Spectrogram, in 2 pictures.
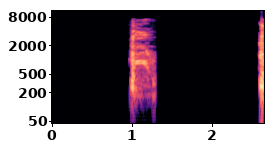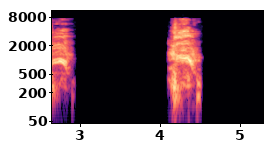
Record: three_cough_length: 5.3 s
three_cough_amplitude: 32768
three_cough_signal_mean_std_ratio: 0.28
survey_phase: beta (2021-08-13 to 2022-03-07)
age: 45-64
gender: Male
wearing_mask: 'No'
symptom_cough_any: true
symptom_new_continuous_cough: true
symptom_runny_or_blocked_nose: true
symptom_sore_throat: true
symptom_fatigue: true
symptom_headache: true
symptom_change_to_sense_of_smell_or_taste: true
symptom_loss_of_taste: true
symptom_other: true
smoker_status: Ex-smoker
respiratory_condition_asthma: false
respiratory_condition_other: true
recruitment_source: Test and Trace
submission_delay: 0 days
covid_test_result: Positive
covid_test_method: LFT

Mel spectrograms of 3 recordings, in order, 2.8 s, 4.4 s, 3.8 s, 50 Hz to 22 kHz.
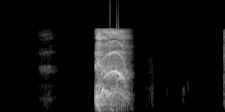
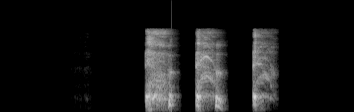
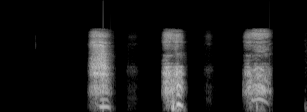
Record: cough_length: 2.8 s
cough_amplitude: 28377
cough_signal_mean_std_ratio: 0.31
three_cough_length: 4.4 s
three_cough_amplitude: 27273
three_cough_signal_mean_std_ratio: 0.32
exhalation_length: 3.8 s
exhalation_amplitude: 24988
exhalation_signal_mean_std_ratio: 0.35
survey_phase: beta (2021-08-13 to 2022-03-07)
age: 45-64
gender: Female
wearing_mask: 'No'
symptom_fatigue: true
symptom_onset: 12 days
smoker_status: Ex-smoker
respiratory_condition_asthma: false
respiratory_condition_other: false
recruitment_source: REACT
submission_delay: 1 day
covid_test_result: Negative
covid_test_method: RT-qPCR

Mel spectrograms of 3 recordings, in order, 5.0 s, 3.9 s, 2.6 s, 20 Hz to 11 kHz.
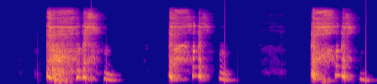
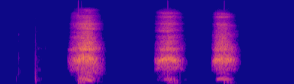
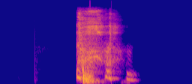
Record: three_cough_length: 5.0 s
three_cough_amplitude: 26809
three_cough_signal_mean_std_ratio: 0.47
exhalation_length: 3.9 s
exhalation_amplitude: 7473
exhalation_signal_mean_std_ratio: 0.39
cough_length: 2.6 s
cough_amplitude: 26329
cough_signal_mean_std_ratio: 0.33
survey_phase: beta (2021-08-13 to 2022-03-07)
age: 18-44
gender: Female
wearing_mask: 'No'
symptom_cough_any: true
symptom_runny_or_blocked_nose: true
symptom_fatigue: true
symptom_fever_high_temperature: true
symptom_change_to_sense_of_smell_or_taste: true
symptom_onset: 5 days
smoker_status: Never smoked
respiratory_condition_asthma: false
respiratory_condition_other: false
recruitment_source: Test and Trace
submission_delay: 3 days
covid_test_result: Positive
covid_test_method: RT-qPCR
covid_ct_value: 23.1
covid_ct_gene: N gene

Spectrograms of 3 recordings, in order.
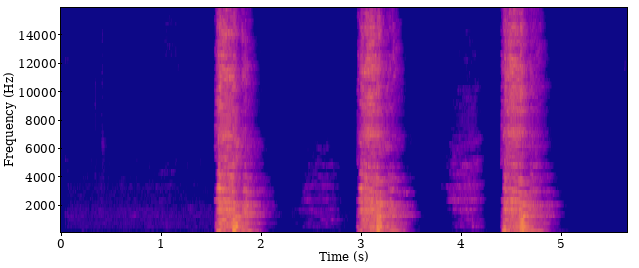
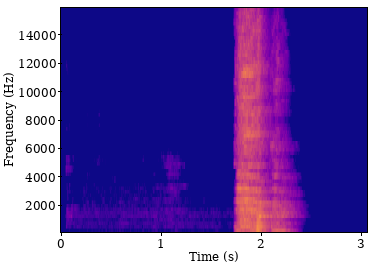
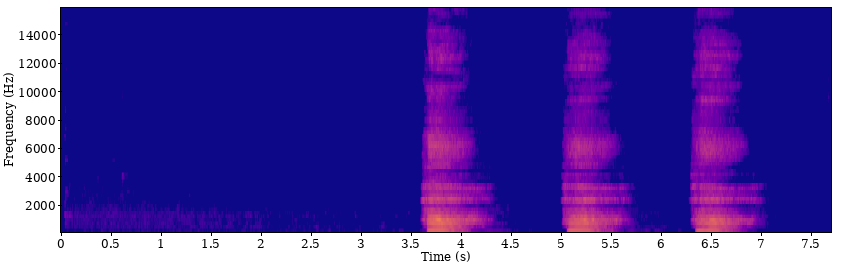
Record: three_cough_length: 5.7 s
three_cough_amplitude: 32768
three_cough_signal_mean_std_ratio: 0.35
cough_length: 3.1 s
cough_amplitude: 32727
cough_signal_mean_std_ratio: 0.29
exhalation_length: 7.7 s
exhalation_amplitude: 13910
exhalation_signal_mean_std_ratio: 0.33
survey_phase: beta (2021-08-13 to 2022-03-07)
age: 45-64
gender: Male
wearing_mask: 'No'
symptom_none: true
smoker_status: Current smoker (11 or more cigarettes per day)
respiratory_condition_asthma: false
respiratory_condition_other: false
recruitment_source: REACT
submission_delay: 1 day
covid_test_result: Negative
covid_test_method: RT-qPCR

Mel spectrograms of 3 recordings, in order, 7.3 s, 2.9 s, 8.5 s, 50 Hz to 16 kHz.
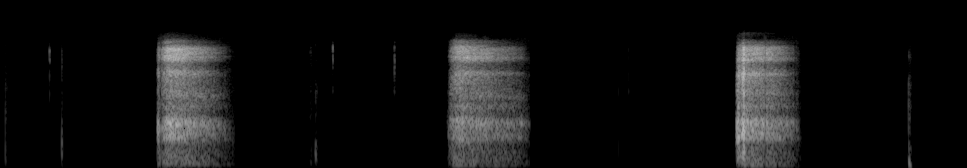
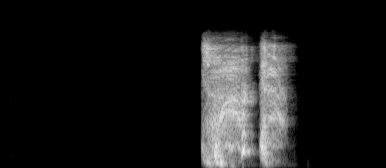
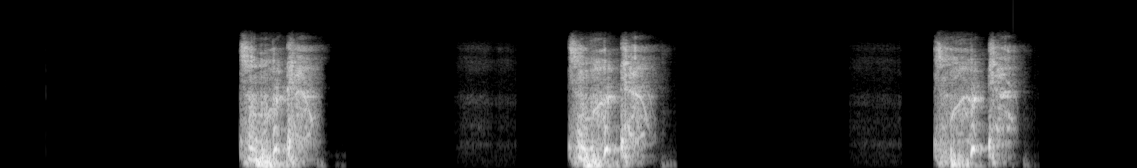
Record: exhalation_length: 7.3 s
exhalation_amplitude: 12824
exhalation_signal_mean_std_ratio: 0.27
cough_length: 2.9 s
cough_amplitude: 27596
cough_signal_mean_std_ratio: 0.34
three_cough_length: 8.5 s
three_cough_amplitude: 31690
three_cough_signal_mean_std_ratio: 0.33
survey_phase: beta (2021-08-13 to 2022-03-07)
age: 18-44
gender: Female
wearing_mask: 'No'
symptom_cough_any: true
symptom_shortness_of_breath: true
symptom_headache: true
symptom_onset: 4 days
smoker_status: Never smoked
respiratory_condition_asthma: false
respiratory_condition_other: false
recruitment_source: Test and Trace
submission_delay: 2 days
covid_test_result: Positive
covid_test_method: RT-qPCR
covid_ct_value: 22.3
covid_ct_gene: ORF1ab gene
covid_ct_mean: 22.9
covid_viral_load: 30000 copies/ml
covid_viral_load_category: Low viral load (10K-1M copies/ml)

